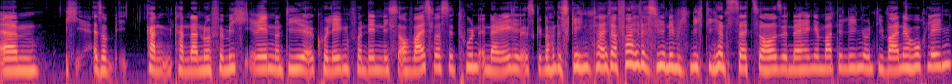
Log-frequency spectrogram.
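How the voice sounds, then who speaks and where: A woman's fairly high, monotone, flat voice at a fairly quick pace, with a slight Bavarian accent. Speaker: politician. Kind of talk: interview. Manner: halting, many fillers.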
